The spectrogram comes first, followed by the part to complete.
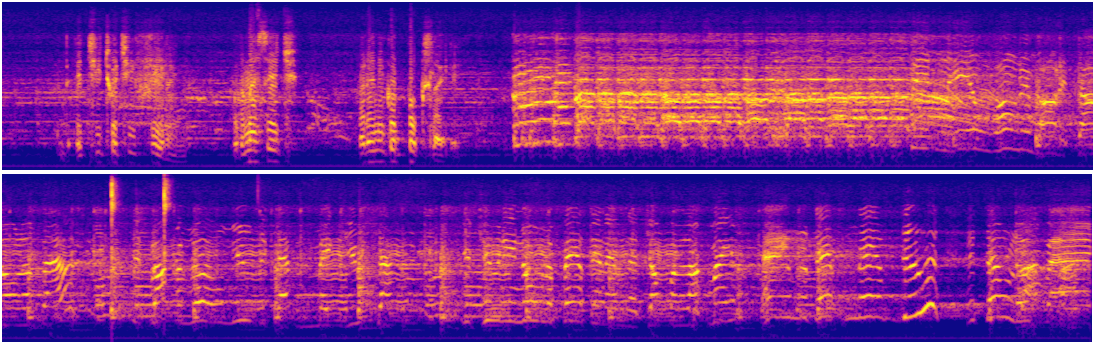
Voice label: Radio 219 recording dog request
